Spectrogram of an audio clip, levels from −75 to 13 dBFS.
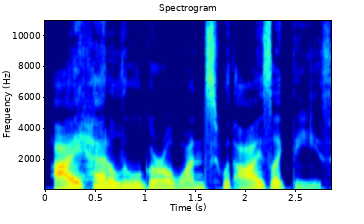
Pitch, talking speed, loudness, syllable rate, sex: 180 Hz, 210 wpm, -19 LUFS, 4.4 syllables/s, female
